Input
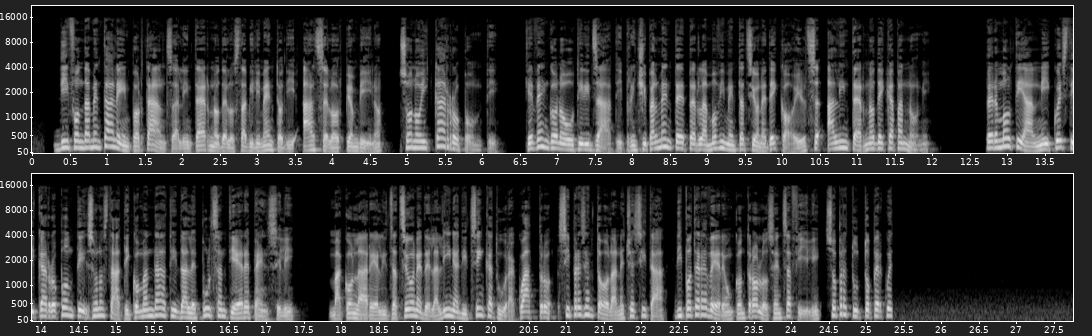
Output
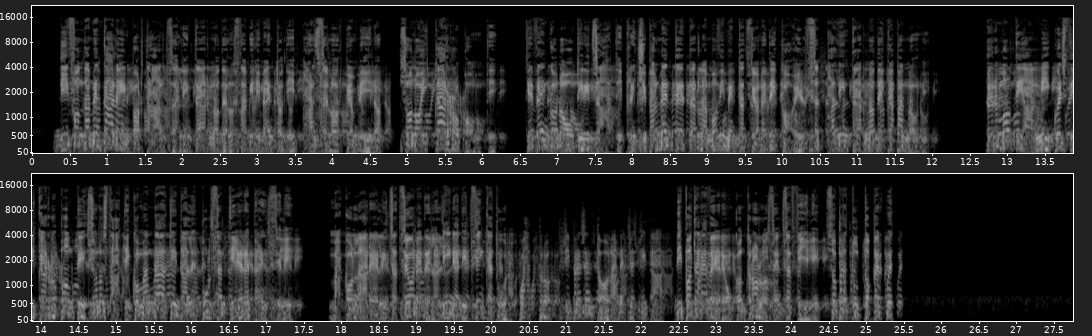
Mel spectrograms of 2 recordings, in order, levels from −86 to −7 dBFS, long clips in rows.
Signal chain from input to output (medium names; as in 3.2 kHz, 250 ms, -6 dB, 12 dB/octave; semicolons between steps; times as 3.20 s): high-order bell 1 kHz -12 dB 1 oct; peak limiter -17.5 dBFS, peak gain reduction 8.5 dB; spectral gate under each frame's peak -15 dB weak; 20.21–22.43 s: tape spacing loss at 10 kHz 29 dB; speakerphone echo 140 ms, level -10 dB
